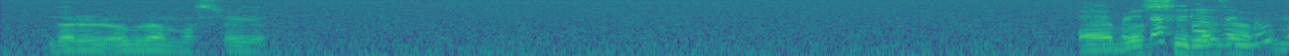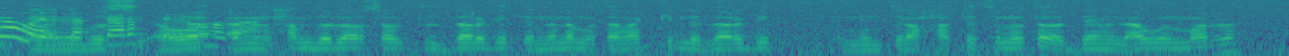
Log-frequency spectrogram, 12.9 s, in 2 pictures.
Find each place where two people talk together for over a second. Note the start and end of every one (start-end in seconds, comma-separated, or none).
5.5-7.8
